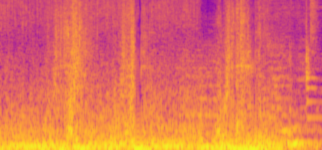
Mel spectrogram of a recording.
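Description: Loud trailer soundtrack: dramatic music with deep booming hits and a few sharp impacts, about half a second in, at one second, and near the end.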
